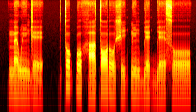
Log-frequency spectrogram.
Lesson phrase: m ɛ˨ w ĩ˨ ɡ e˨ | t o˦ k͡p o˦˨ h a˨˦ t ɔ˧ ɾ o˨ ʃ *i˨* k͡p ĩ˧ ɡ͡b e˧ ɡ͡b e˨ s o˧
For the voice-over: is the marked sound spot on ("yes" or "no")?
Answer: no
